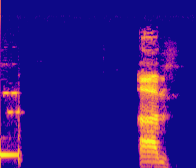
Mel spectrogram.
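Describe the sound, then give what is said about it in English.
A phone ringer sounds twice: a short electronic tone, about two seconds of silence, then a richer ringing chirp. Both bursts are fairly loud. “sorry, I'm going to turn off my phone ringer here so that doesn't happen again.”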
